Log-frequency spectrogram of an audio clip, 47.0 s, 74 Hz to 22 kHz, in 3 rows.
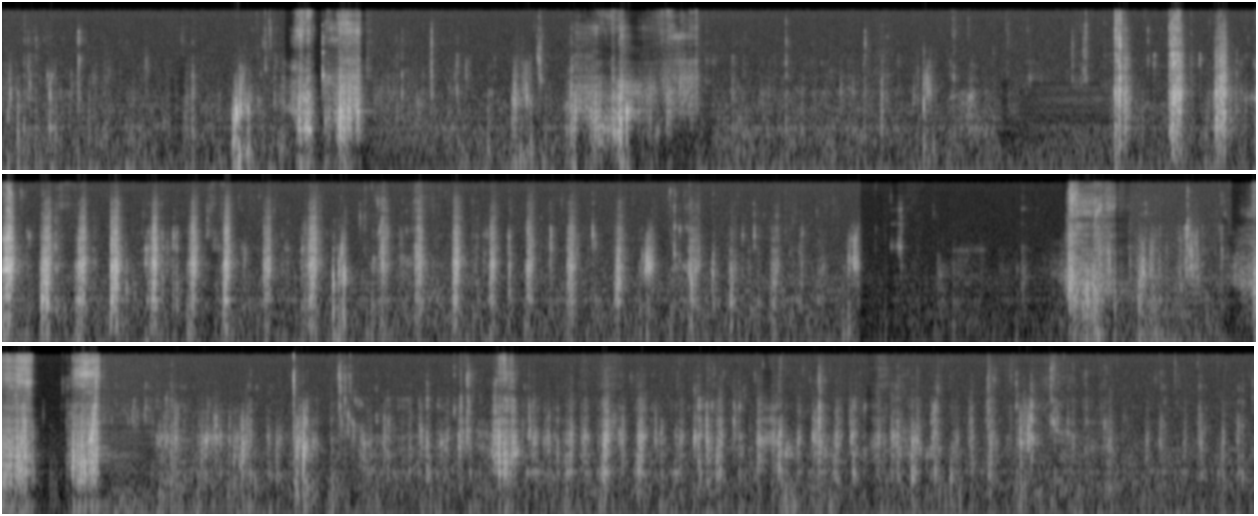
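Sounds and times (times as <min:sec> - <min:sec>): noodles slurped: 0:31.1 - 0:32.6.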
